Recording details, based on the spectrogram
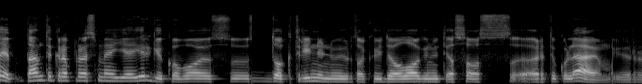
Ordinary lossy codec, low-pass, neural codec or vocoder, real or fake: Opus, 64 kbps; 10.8 kHz; none; real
